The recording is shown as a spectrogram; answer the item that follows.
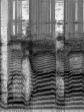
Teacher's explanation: جب ہم دو تنوین کے اوپر وقف کرتے ہیں، رکتے ہیں، ٹھیک ہے جی، سانس لیتے ہیں، تو ہم اسے بنیانا کر دیتے ہیں، ایک الف کے برابر یعنی کر دیتے ہیں، ایک حرکت اس کی رہ جاتی ہے جب ہم اس کے اوپر وقف کرتے ہیں۔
